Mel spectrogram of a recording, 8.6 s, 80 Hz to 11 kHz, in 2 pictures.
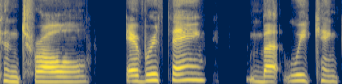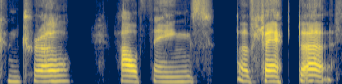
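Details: Adult woman with Friedreich's ataxia, a rare progressive neurodegenerative disease diagnosed at age 23, which she says affects her speech; wheelchair user; ataxic dysarthria.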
